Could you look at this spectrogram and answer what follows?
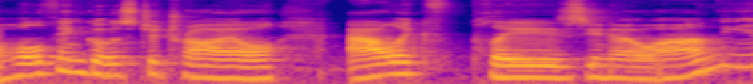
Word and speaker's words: Alex: And by the way, his name is spelled Alex, but for whatever reason, he likes to say it Alec.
